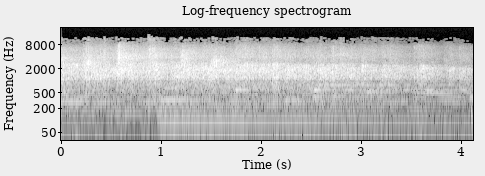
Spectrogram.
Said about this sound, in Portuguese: Se você crê, aplauda Jesus porque ele é bom.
